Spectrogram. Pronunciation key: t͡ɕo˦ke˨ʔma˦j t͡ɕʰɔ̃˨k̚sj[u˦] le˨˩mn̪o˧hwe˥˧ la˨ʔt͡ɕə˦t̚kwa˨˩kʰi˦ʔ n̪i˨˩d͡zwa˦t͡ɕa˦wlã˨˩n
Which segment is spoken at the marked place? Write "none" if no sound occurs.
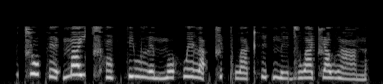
u˥˧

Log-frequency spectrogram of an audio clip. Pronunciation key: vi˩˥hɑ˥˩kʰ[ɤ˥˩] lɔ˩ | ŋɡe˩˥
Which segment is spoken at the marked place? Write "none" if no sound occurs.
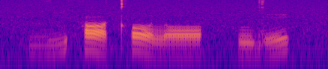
ɔ˥˩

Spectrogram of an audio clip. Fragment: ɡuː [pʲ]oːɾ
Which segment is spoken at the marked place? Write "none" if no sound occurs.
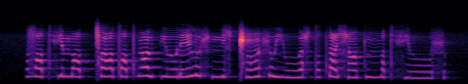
pʲ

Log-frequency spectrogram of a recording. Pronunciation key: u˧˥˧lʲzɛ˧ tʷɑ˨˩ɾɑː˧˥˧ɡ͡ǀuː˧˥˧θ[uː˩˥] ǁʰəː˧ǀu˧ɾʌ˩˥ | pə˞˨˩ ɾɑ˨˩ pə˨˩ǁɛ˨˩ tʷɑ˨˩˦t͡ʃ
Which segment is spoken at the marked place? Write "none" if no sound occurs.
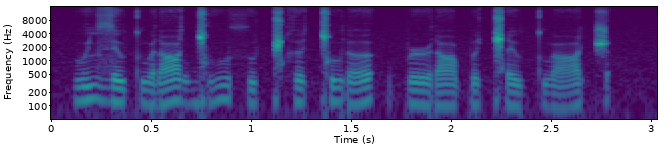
u˩˥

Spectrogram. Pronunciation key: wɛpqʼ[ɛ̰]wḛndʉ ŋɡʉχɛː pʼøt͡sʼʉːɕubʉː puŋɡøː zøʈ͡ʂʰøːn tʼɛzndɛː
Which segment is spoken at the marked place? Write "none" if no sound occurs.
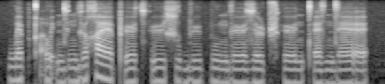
ɛ̰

